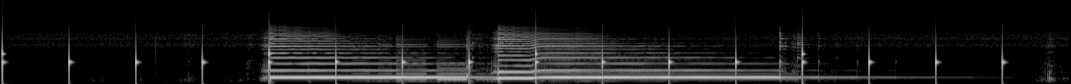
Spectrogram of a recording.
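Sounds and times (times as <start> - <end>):
musical lick: 2.6 - 9.4.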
